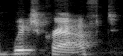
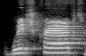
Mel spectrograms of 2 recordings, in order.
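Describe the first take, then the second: First: Said in the usual way. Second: Witchcraft repeated higher and louder; stress on witchcraft. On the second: Shown as a demonstration. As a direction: hit witchcraft hard the second time.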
